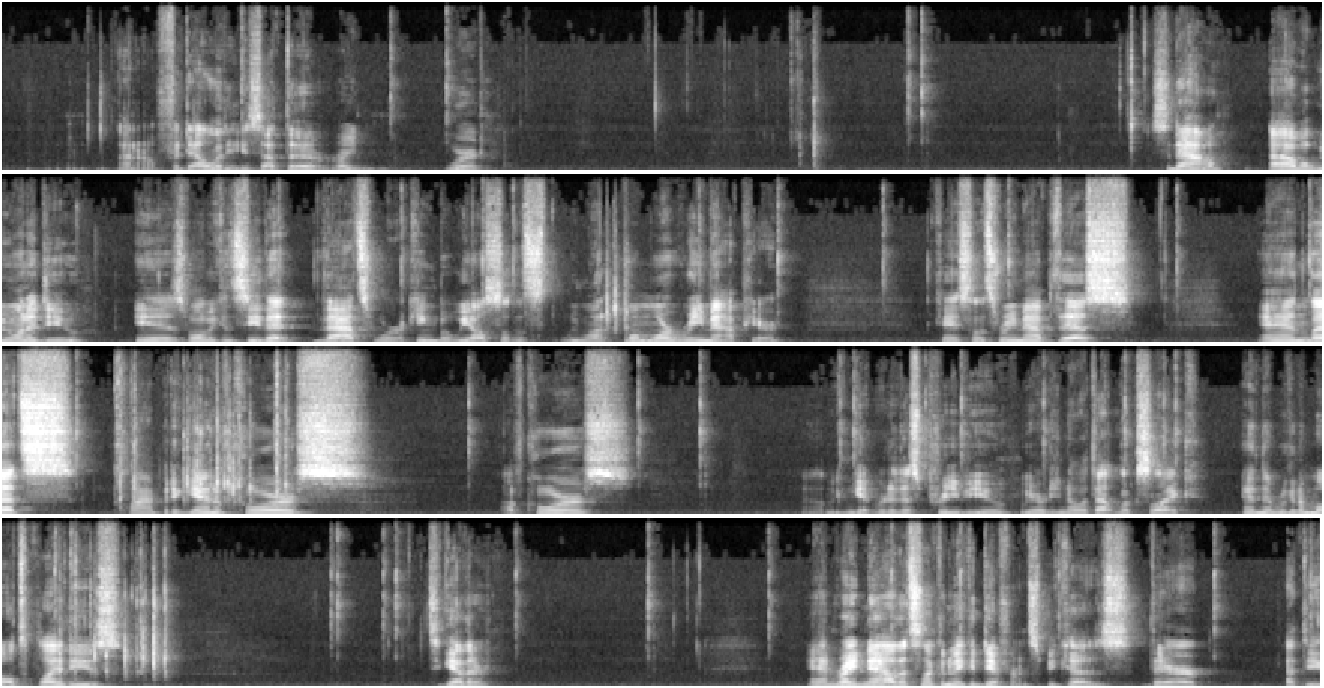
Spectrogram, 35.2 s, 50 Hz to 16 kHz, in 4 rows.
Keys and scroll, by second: 5.2 space, 12.8 ctrl+d, 18.2-19.5 typing, 26.6-28.5 typing.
